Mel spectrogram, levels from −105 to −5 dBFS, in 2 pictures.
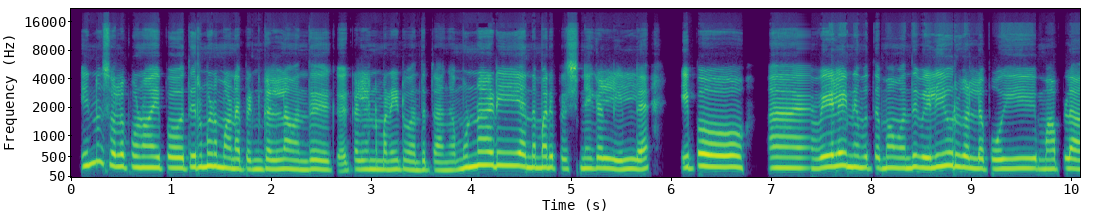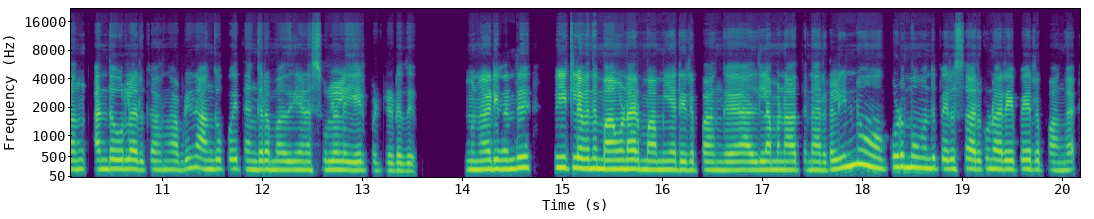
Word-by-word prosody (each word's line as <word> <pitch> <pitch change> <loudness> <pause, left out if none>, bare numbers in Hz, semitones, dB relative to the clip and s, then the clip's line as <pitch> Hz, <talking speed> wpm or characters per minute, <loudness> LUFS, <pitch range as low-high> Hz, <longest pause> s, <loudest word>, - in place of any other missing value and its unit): இன்னும் 360 +3 0
சொல்லப்போனா, 265 -2 +1
இப்போ 245 +1 -2 0.2
திருமணமான 260 -3 +2
பெண்கள்லாம் 215 +1 -1
வந்து 205 +1 -1 0.2
க 165 - -6
கல்யாணம் 210 0 -2
பண்ணீட்டு 210 +1 -3
வந்துட்டாங்க. 190 0 -5
முன்னாடி 300 +3 +4 0.2
அந்தமாரி 255 0 +1
பிரச்சனைகள் 235 +1 -1
இல்ல. 220 -1 0 0.5
இப்போ, 255 +5 +3 0.7
"அ - - +1 0.5
வேலை 275 +3 +6
நிமித்தமா 250 -1 -1
வந்து 240 +2 +1
வெளியூர்கள்ல் 260 -2 +2
போயி, 225 +1 0 0.3
மாப்பிள 220 +1 -2
அங் 210 +1 -4 0.2
அந்த 220 0 -1
ஊர்ல 220 0 +1
இருக்காங்க." 205 +1 -7
அப்படீன்னு 230 +4 -4
அங்க 215 +1 -2
போய் 220 -1 -4
தங்குற 205 0 -1
மாதிரியான 200 0 -2
சூழல் 200 -1 -1
ஏற்பட்டுடுது. 180 -2 -7 0.6
முன்னாடி 210 +2 +2
வந்து 225 +3 +2 0.4
வீட்ல 245 -1 +4
வந்து 230 0 +3
மாமனார், 215 0 +3
மாமியார் 200 0 -1
இருப்பாங்க. 195 0 -4 0.2
அது 195 - 0
இல்லாம 200 0 0
நாத்தனார்கள், 195 +2 -2
இன்னும் 300 -3 +3 0.2
குடும்பம் 255 -2 +2
வந்து 235 0 -1
பெருசா 220 +1 -2
இருக்கும். 220 +1 -2
நெறைய 210 -1 +1
பேர் 215 -1 0
இருப்பாங்க. 190 -1 -7
220 Hz, 150 wpm, -19 LUFS, 200-245 Hz, 0.7 s, வேலை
